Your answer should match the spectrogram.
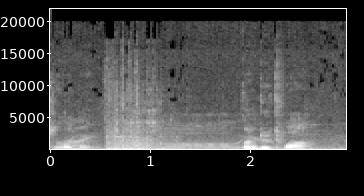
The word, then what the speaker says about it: trois: Un, deux, trois. Un, deux, trois. Not un, deux, tres.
